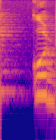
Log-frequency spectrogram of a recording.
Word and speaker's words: could: अगला शब्द है सका, जिसका इस्तेमाल होता है कुड के तौर पर, COULD, लेकिन L जो है साइलेंट रहता है, तो ये कुड कहलाता है।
